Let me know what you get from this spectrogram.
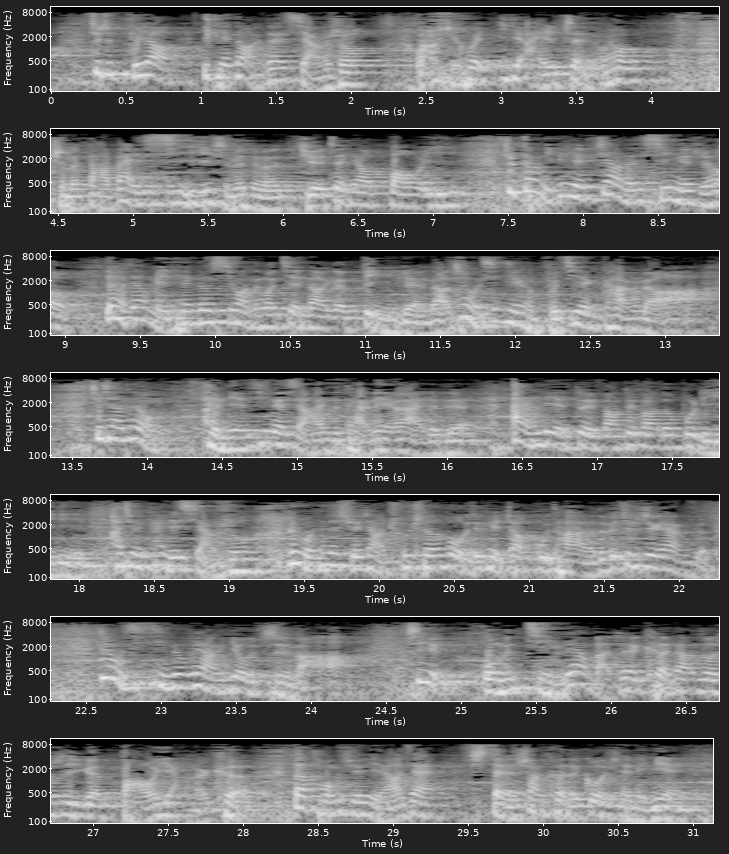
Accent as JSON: {"language": "Chinese", "country": "China", "said": "我们中国人的正史是没有记载张仲景这个人的。"}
